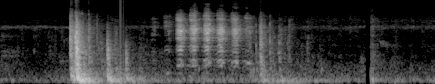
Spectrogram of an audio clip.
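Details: Goat in a pen during a live stream, heard while a person hangs out with the goats. A sharp onset followed by a wavering, pulsed bleat lasting under a second, with handling noises and a quiet background.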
